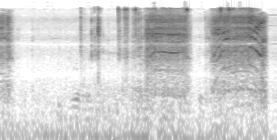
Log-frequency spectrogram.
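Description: A power drill fitted with a countersinking bit pre-drills a screw hole through a shim under an exterior front door threshold, two whining bursts of moderate loudness following some faint handling clicks, with quiet talk in the background.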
